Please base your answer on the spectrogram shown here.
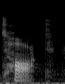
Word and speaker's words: talked: the other one there that's the ed sound for talked and that one sounds like a t she talked me into it right she talked me into getting this massage so it sounds like t-a-k-t talked now how did that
